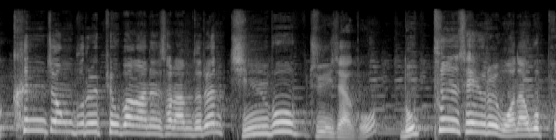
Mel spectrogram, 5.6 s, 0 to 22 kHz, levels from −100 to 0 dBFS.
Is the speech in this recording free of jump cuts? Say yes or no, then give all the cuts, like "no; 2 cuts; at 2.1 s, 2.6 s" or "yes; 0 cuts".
no; 2 cuts; at 2.2 s, 3.8 s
